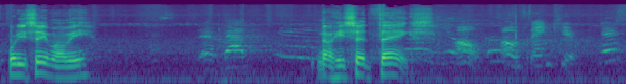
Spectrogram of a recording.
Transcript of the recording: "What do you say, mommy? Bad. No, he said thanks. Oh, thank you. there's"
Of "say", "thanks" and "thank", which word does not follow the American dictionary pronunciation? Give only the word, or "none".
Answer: none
